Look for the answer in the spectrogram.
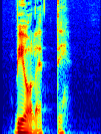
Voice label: "Violetti" "Purple"; OTAVA KONSERNI

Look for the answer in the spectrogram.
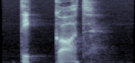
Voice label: "Tikkaat" Ladder

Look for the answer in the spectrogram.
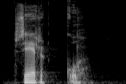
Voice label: "Serkku" Cousin

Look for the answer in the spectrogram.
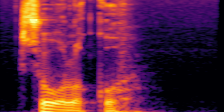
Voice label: "Sulku", "Lock"

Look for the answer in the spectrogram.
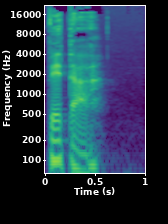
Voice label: "Vetää" "Pull"

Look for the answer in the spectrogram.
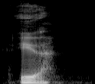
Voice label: "Yö", "Night"

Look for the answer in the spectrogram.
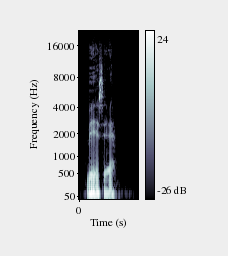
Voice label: "Wc", "Toilet"; OTAVA KONSERNI

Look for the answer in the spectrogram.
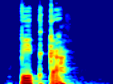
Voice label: "Pitkä", "Long"

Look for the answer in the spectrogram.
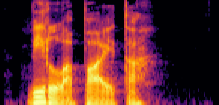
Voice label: "Villapaita", "Jumper"; OTAVA KONSERNI

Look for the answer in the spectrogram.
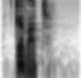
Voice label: "Kevät", "Spring"

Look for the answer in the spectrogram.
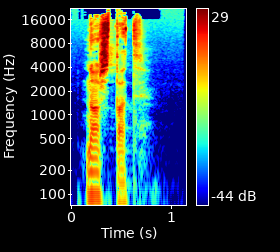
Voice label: "Nastat" "Pins"

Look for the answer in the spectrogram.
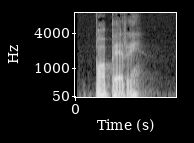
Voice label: "Paperi", "Paper"

